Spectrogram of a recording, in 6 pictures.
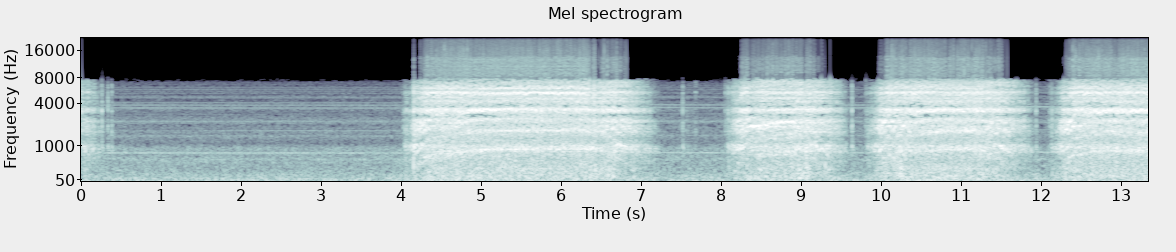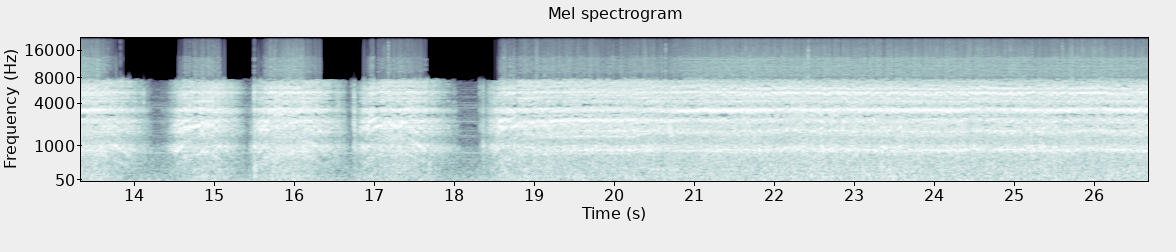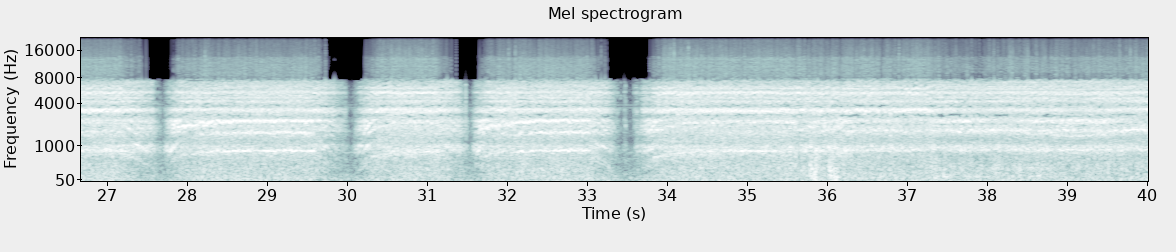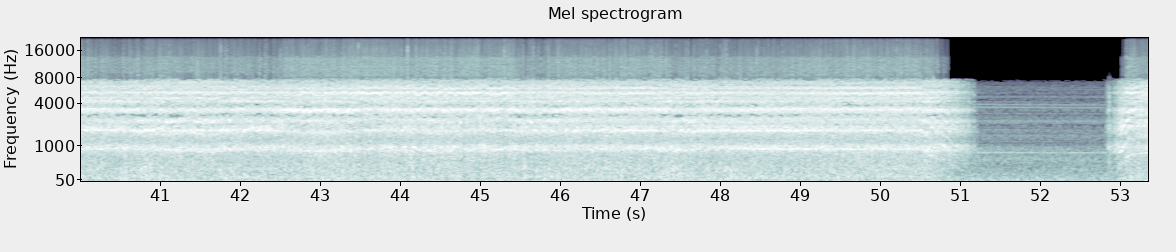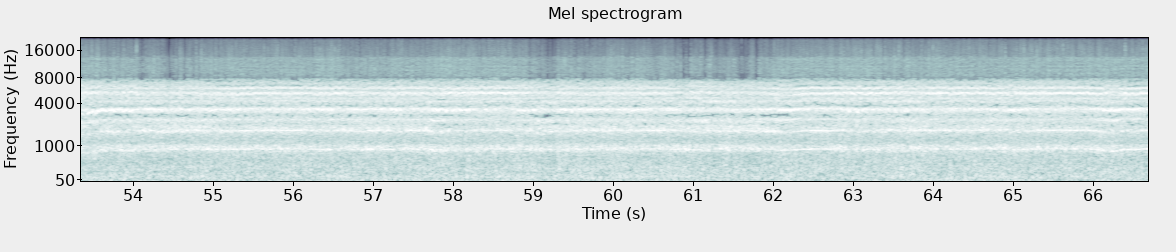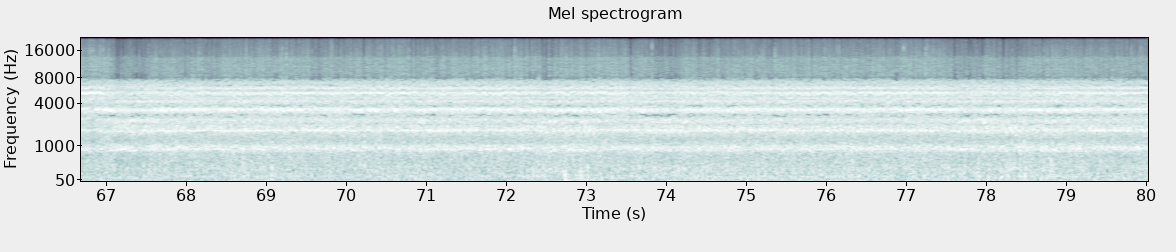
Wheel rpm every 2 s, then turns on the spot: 0, 0, 180, 90, 80, 120, 130, 80, 60, 160, 210, 210, 220, 150, 150, 120, 120, 190, 220, 220, 220, 220, 220, 230, 230, 40, 110, 230, 230, 230, 230, 230, 230, 230, 230, 230, 230, 230, 230, 230.
none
